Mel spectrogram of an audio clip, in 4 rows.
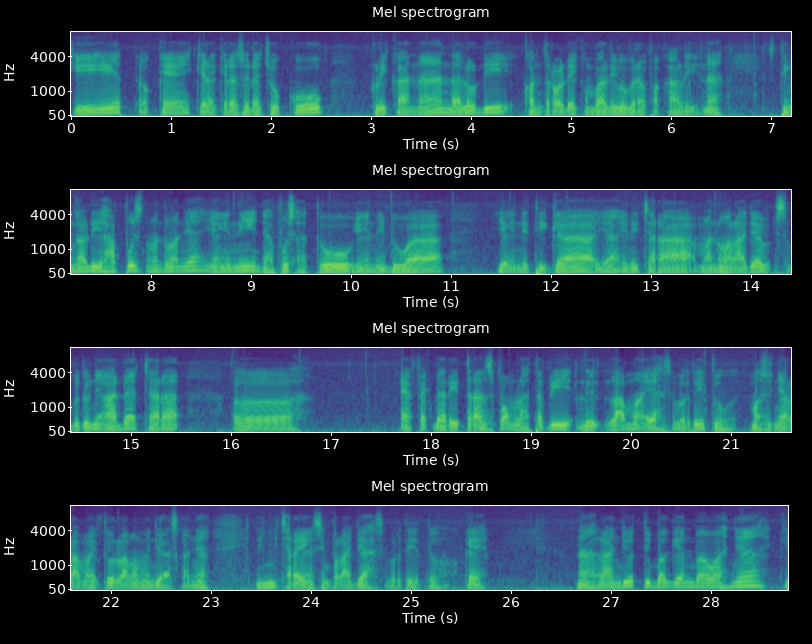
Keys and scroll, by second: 4.6 ctrl+d, 4.9 ctrl+d, 5.1 ctrl+d, 5.4 ctrl+d, 6.4 ctrl+d, 23.5 Delete, 23.5 End.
